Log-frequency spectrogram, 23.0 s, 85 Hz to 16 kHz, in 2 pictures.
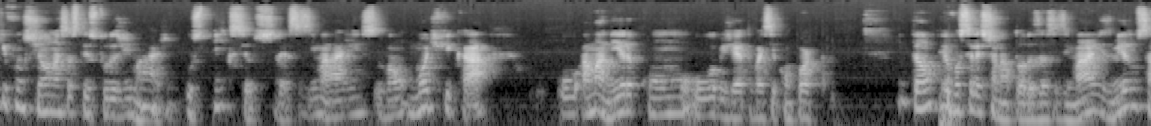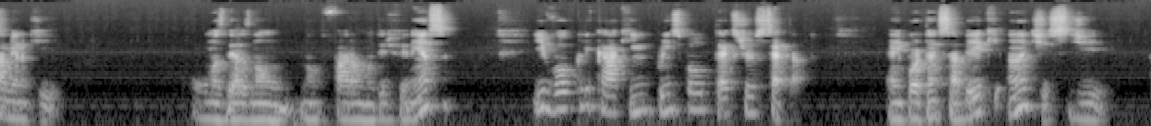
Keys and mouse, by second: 21.3 click.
